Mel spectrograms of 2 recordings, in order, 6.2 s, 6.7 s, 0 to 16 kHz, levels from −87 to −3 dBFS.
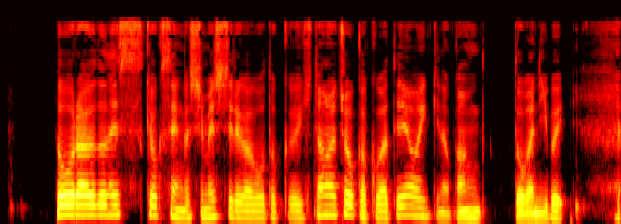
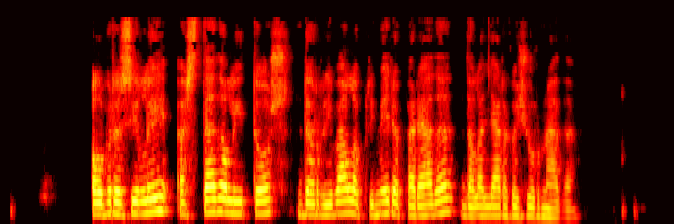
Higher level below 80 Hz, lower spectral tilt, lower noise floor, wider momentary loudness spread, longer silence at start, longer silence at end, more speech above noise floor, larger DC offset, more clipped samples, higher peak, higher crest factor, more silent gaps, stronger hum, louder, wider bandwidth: first, -58 dBFS vs -76 dBFS; first, -6 dB/octave vs -4.5 dB/octave; about the same, -63 dBFS vs -64 dBFS; first, 11 LU vs 8 LU; second, 0.55 s vs 0.9 s; second, 0 s vs 1 s; about the same, 39 dB vs 40 dB; neither; neither; about the same, -8 dBFS vs -6 dBFS; about the same, 18 dB vs 20 dB; neither; neither; about the same, -25 LUFS vs -24 LUFS; about the same, 11.5 kHz vs 11.5 kHz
